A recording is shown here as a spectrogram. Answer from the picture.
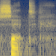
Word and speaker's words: Seth: It's pronounced Seth, but it's s e t h, right?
